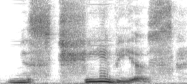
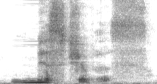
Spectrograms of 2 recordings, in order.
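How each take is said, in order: First: The word has an extra sound near the end. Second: The word has no extra sound near the end. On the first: The speaker calls it wrong. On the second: The speaker calls it right.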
